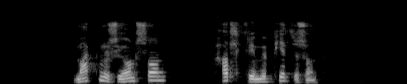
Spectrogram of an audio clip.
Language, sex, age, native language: Icelandic, male, 30-39, Icelandic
